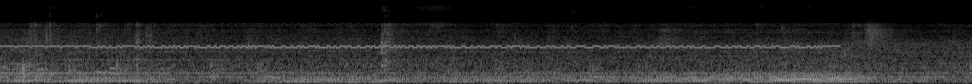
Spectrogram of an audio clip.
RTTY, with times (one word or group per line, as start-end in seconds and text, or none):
1.4-2.9 DERGELIJKE
3.0-4.7 BELANGRIJKE
4.8-5.5 ZAKEN
5.7-6.5 MOGEN
6.6-7.2 NIET
7.3-8.2 ACHTER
